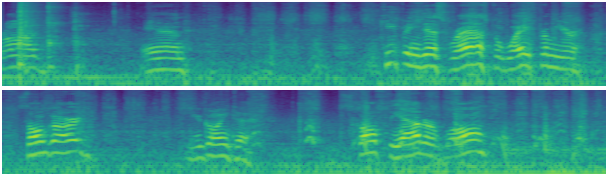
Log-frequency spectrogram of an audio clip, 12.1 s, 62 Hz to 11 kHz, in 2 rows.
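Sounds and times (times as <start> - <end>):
rasp filing hoof: 1.9 - 12.0.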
